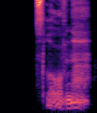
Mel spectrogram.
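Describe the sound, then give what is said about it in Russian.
Snoring like a pig grunting, from someone asleep in a barn: a short hissing breath, then a longer low, rasping voiced snore, heard alone. “«Словно свинья хрюкает. Нет, это кто-то храпит, Том». «Храпит? Да где же храпит, Гек?”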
